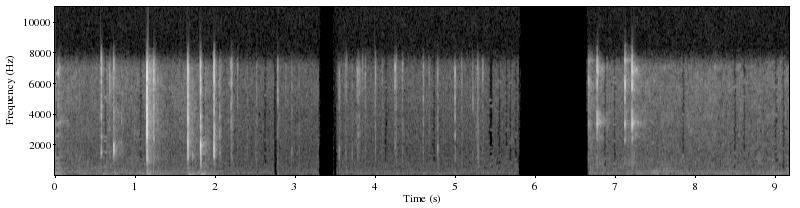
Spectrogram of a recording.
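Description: Someone types a message on a computer keyboard, with quick, close, clattering key presses in uneven bursts broken by short pauses.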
